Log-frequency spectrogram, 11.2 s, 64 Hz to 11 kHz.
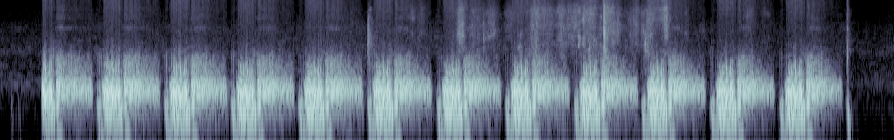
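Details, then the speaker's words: Auscultation teaching recording of mixed aortic stenosis with aortic regurgitation at about 70 beats a minute: first sound, harsh systolic ejection murmur, second sound, then a high-pitched diastolic murmur covering diastole. "But I wanted to emphasize in the aortic stenosis lesson that aortic stenosis cannot systematically be isolated. Aortic stenosis can be also the results of a mixed defect that is aortic stenosis and regurgitation."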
